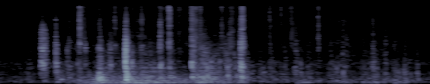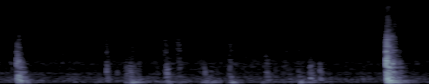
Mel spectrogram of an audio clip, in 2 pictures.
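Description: Large hinged wooden display cabinet being opened, its doors swung wide: a quick run of clicks and wooden knocks in the first couple of seconds, then scattered fainter knocks.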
